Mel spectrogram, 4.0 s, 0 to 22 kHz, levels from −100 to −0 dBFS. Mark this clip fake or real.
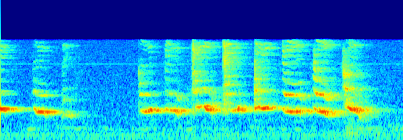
real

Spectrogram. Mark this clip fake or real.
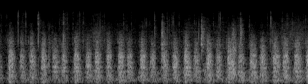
real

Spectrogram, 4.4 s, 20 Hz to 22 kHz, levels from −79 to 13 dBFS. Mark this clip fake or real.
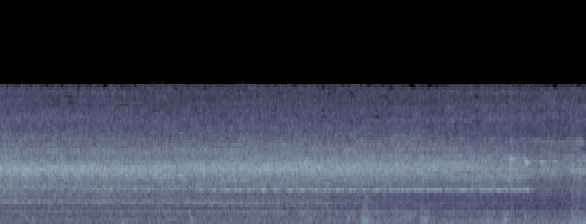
real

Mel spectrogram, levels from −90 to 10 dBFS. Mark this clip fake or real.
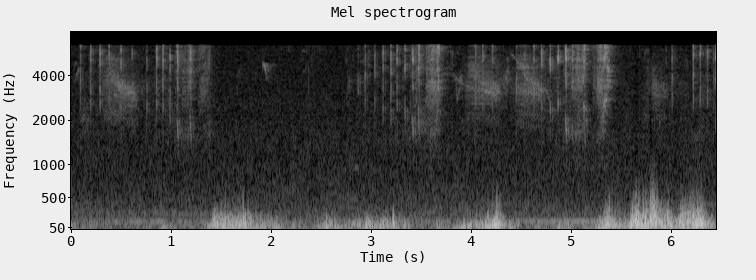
fake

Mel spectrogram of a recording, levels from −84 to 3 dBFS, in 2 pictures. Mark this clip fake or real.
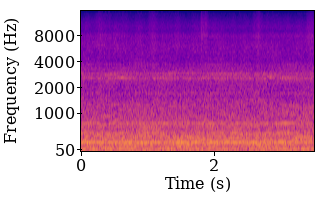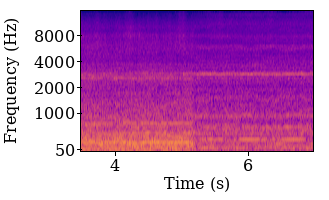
fake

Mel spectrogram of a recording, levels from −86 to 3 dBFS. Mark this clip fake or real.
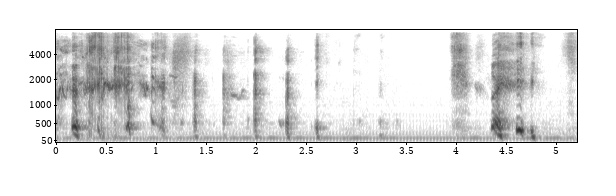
real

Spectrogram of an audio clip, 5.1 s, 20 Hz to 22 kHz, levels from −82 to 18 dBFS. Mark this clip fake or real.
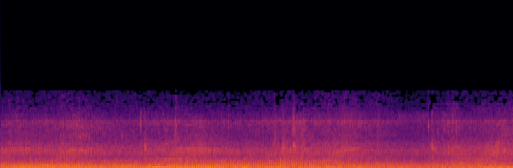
real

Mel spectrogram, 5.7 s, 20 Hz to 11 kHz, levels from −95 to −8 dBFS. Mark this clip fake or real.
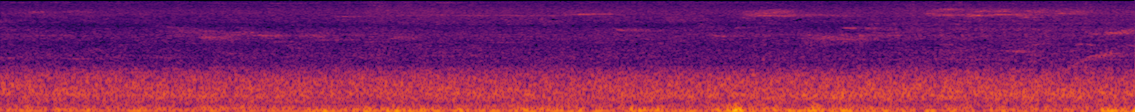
real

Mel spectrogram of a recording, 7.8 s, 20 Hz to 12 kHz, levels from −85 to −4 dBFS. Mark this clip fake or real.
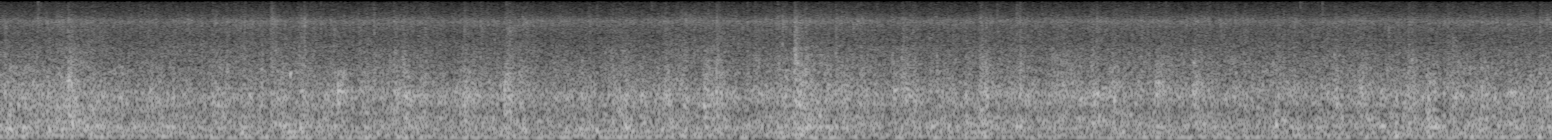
real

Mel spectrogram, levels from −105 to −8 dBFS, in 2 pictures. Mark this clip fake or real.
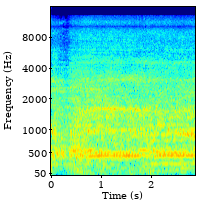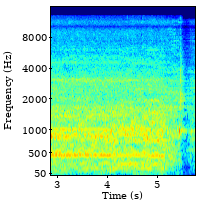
fake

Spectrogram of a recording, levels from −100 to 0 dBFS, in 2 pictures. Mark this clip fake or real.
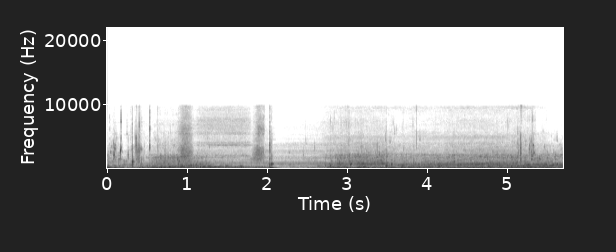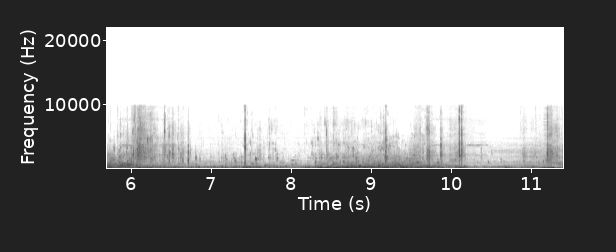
real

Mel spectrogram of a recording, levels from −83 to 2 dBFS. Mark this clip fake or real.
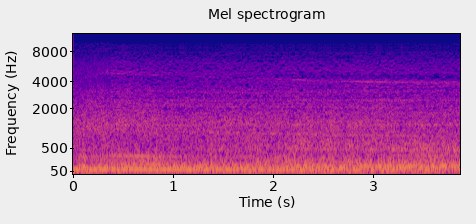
real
